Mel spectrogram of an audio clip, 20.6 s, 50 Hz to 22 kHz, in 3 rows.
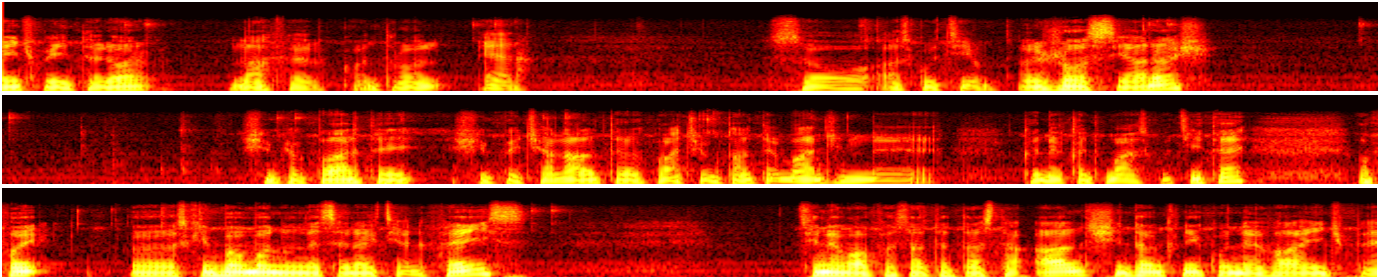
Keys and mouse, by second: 0.2 ctrl+r, 5.3 ctrl+r, 7.7 ctrl+r, 12.7-14.5 middle drag, 14.5 ctrl+Tab.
